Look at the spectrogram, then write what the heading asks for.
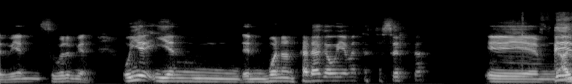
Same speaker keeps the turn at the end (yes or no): yes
